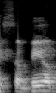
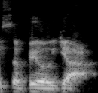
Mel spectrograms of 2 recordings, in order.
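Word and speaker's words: Sevilla: And she let us know that it is not Seville. Americans say Seville, but it's really Seville.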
